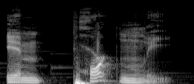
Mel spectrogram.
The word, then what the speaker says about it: importantly: T 跟 L 在一起的时候一般 T 不发音，所以会发成 importantly。同时那么经常我们会发现中间那个 T 也不发音，因为 T 跟 N 在一起的时候美式发音 T 可以不发音，所以这个单词就变成 importantly, most importantly, And most importantly, don't forget to 降调读 don't forget to listen to your heart, 降调。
